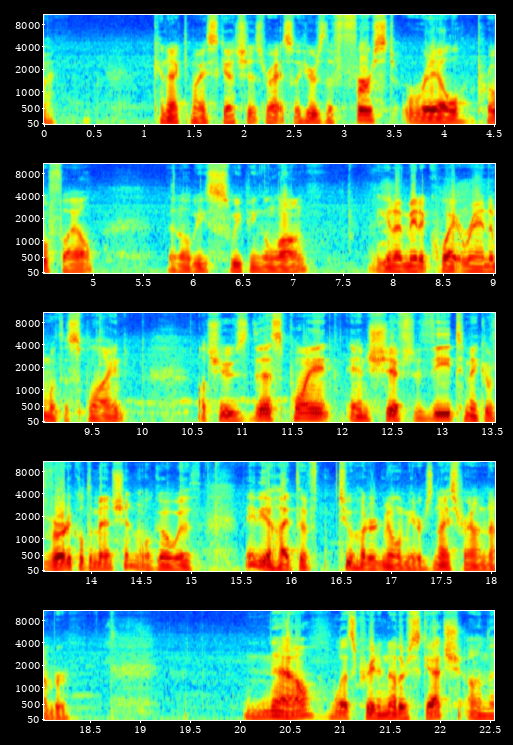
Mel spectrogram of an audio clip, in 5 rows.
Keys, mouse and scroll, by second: 1.8 click, 2.2-2.5 scroll down 2, 2.9 click, 3.4 click, 3.7 click, 4.2 scroll down 2, 4.9 click, 5.3 click, 6.3 click, 7.5 Escape, 9.4 Escape, 10.4 click, 11.7 shift+v, 14.8 KP_2, 14.9 KP_0, 15.2 KP_Enter, 17.7 click, 19.3 click, 21.1 click, 21.7 scroll down 1.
